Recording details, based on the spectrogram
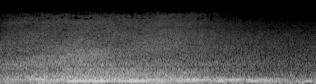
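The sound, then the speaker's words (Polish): Busy traffic on a main thoroughfare just outside a church rumbles steadily, a dense wash of engine noise with a low droning hum from passing cars, loud and continuous throughout, with no voices. “Teraz słychać, prawda, mocną ulicę, tylko się wyjdzie z kościoła.”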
